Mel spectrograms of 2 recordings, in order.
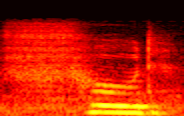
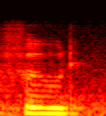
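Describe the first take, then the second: First: The word is said with heavy, exaggerated emphasis. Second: The word is said plainly, without extra emphasis. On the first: "trying to stress the word food" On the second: "instead of just like, you know"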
